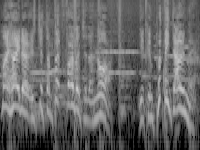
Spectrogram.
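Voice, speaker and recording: A man's voice: extremely high pitch, animated, fairly quick, over music, exaggerated voice. An actor playing an injured, blunt woodsman who is short of breath and barks orders in a video game. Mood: gruff. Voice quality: gravelly, raspy.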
